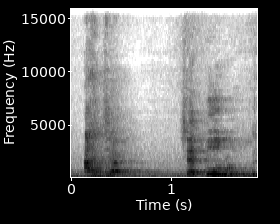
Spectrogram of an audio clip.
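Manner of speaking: ordinary talk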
